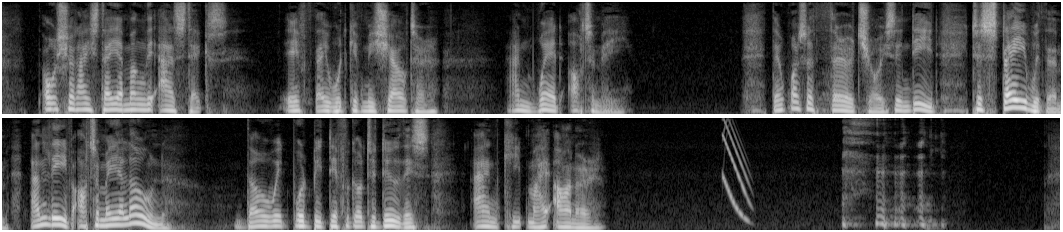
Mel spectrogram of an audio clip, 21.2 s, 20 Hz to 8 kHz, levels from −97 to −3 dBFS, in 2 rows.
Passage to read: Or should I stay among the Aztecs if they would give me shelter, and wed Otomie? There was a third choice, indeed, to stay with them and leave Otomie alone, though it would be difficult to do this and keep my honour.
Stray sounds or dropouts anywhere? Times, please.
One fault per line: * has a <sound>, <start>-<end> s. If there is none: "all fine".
* has a chirp, 17.8-18.1 s
* has a laugh, 19.0-20.1 s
